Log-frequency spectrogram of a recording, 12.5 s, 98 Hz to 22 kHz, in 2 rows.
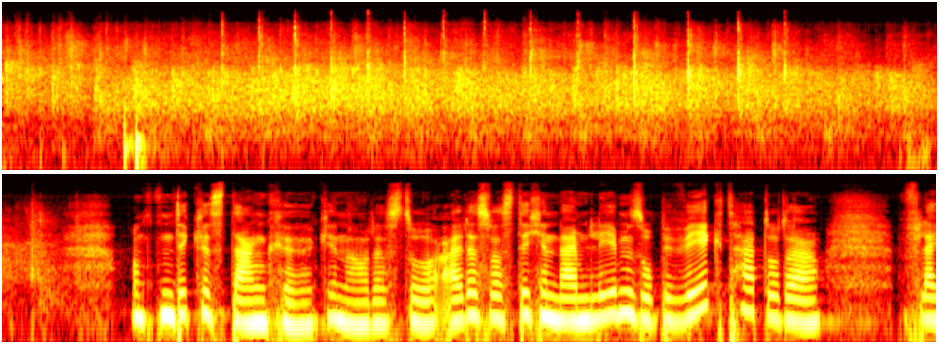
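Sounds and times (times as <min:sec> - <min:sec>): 
sharp individual claps: 0:00.0 - 0:06.7
group applauding: 0:00.0 - 0:06.9
speech: 0:07.1 - 0:12.4.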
